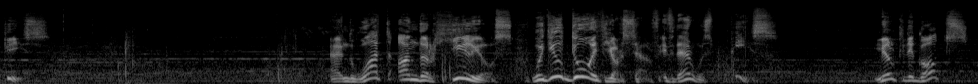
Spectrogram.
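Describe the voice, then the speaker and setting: Over prominent music comes a volatile young warrior in a video game drama. His pitch leaps and plunges as he moves between scorn and menace. He speaks slowly and intensely, sure of his own destiny. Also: huge pitch swings, heavily acted. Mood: mocking, scornful. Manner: scornful, intense, swinging from shouts to menacing whispers. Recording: loud music behind the voice.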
